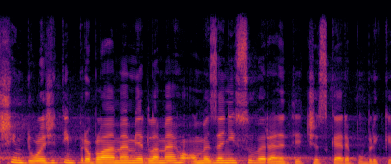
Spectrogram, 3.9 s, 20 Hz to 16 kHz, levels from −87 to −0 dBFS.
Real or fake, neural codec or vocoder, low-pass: real; none; 14.4 kHz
